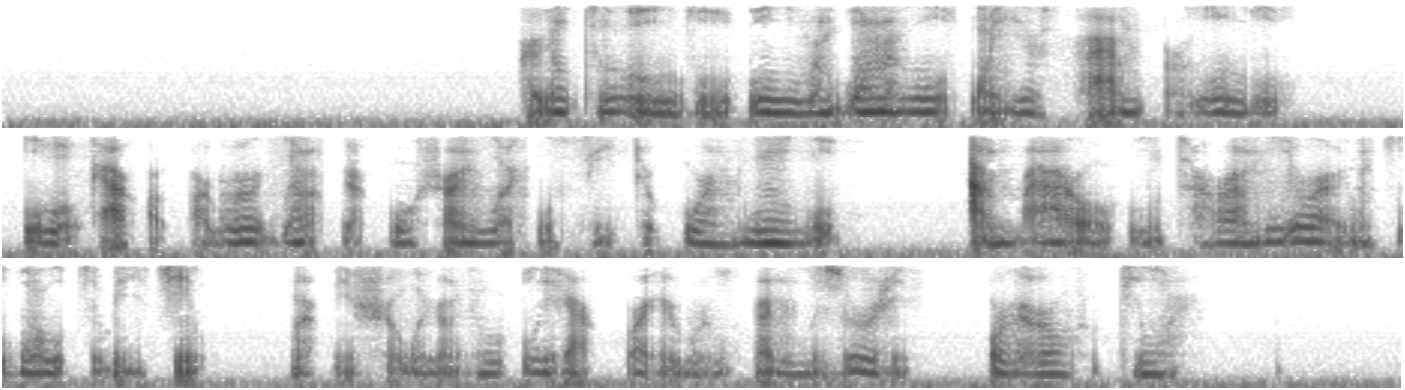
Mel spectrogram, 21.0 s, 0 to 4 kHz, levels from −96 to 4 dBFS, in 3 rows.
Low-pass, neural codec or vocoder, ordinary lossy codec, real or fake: 3.6 kHz; autoencoder, 22.05 kHz, a latent of 192 numbers a frame, VITS, trained on many speakers; AAC, 24 kbps; fake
